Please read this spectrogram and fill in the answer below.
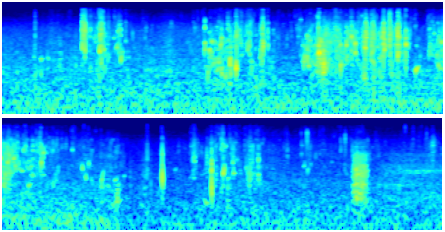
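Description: Small irregular splashes and trickles of water, in a cluster of bursts over the first few seconds, then a few single sharp clicks and drips.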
